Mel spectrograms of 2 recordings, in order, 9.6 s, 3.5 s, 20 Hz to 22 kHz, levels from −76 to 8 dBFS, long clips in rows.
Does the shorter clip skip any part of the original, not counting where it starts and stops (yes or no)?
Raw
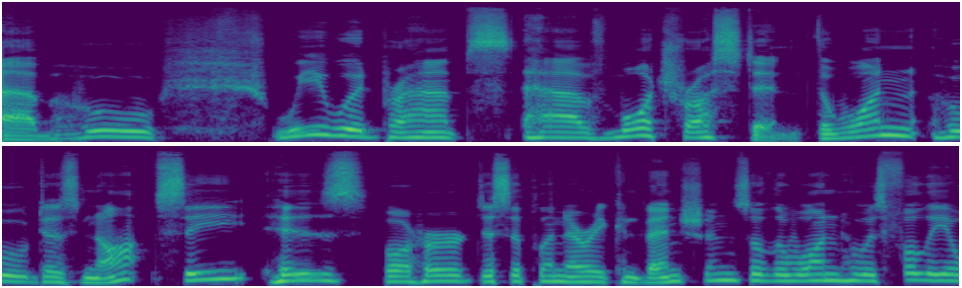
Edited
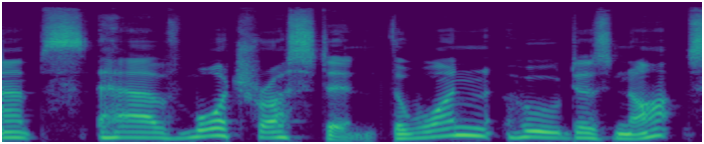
no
